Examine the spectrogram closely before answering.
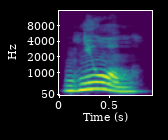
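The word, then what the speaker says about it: днём: Pay attention to the pronunciation of the word днем. Днем. I touch my hard palate with the middle part of the tongue, днем, and direct the air to my nose to produce a nasal sound н.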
